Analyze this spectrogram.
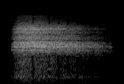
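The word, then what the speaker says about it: xu: sounds are X U pronounced like shhh with a deep sigh which is associated with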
